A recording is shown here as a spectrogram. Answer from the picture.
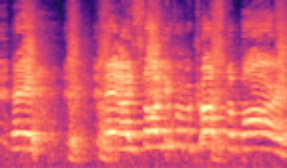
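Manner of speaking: loud bar voice, calling out; shouting across bar. Acted. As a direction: yell it across a noisy bar.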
